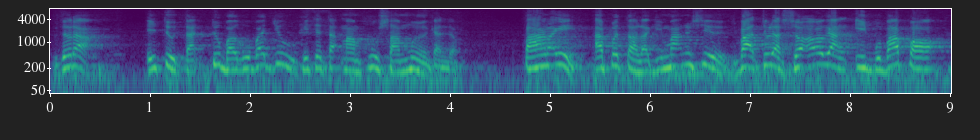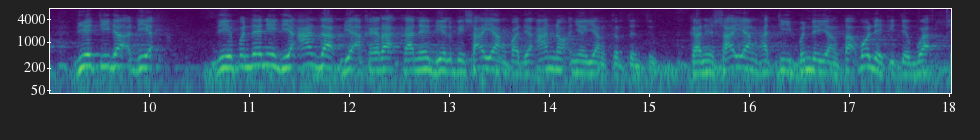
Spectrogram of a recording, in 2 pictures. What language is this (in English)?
Malay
